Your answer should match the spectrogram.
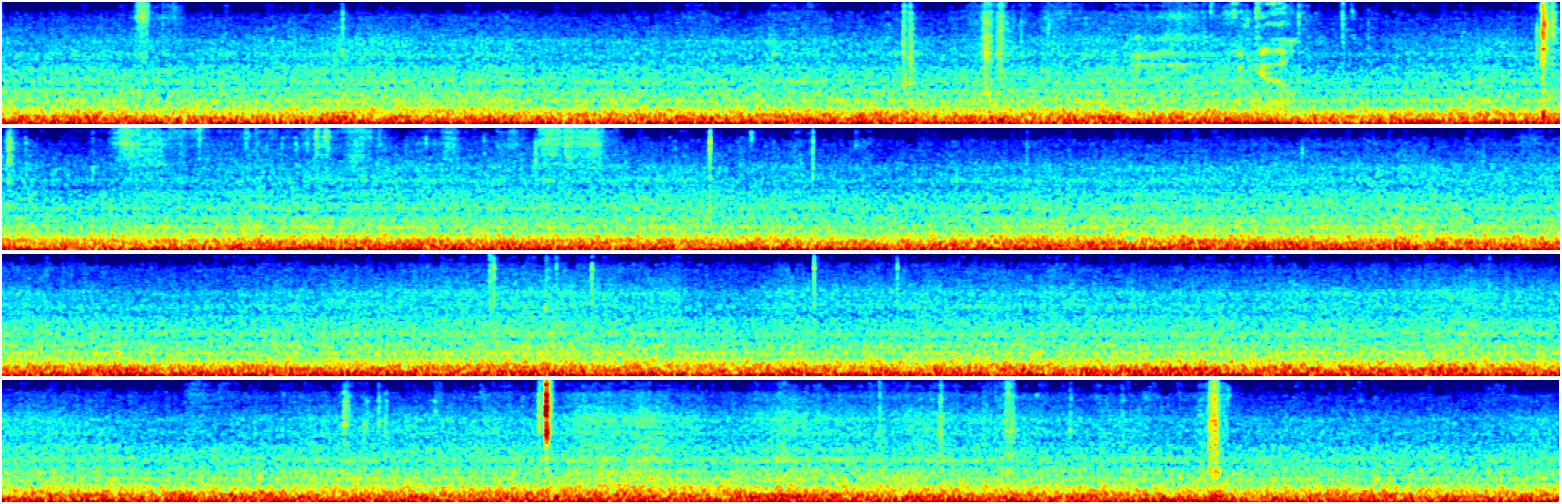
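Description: Car driving at steady speed on a highway: a steady low rumble of engine and tyre road noise heard from inside the car, with a few faint ticks.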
